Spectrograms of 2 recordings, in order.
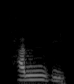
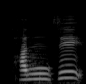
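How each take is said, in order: First: The second syllable starts with a 'd' sound. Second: The second syllable starts with a 'j' sound. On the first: The speaker calls it right. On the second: The speaker calls it wrong.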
